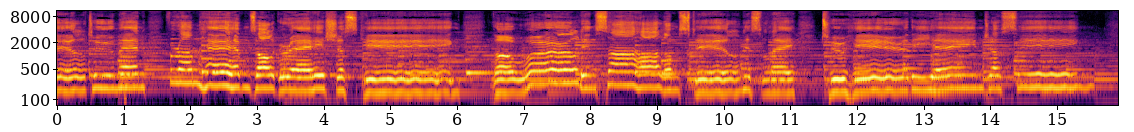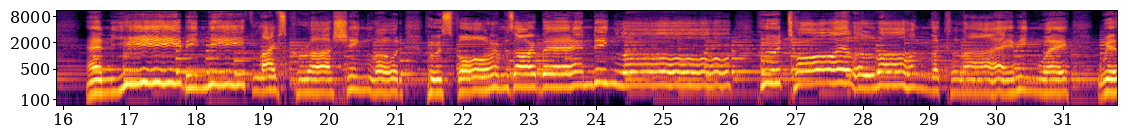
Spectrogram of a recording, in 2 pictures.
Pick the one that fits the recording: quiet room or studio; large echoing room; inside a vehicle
large echoing room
